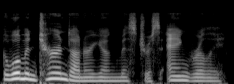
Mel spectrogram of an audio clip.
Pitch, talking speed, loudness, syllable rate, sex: 190 Hz, 205 wpm, -21 LUFS, 5.9 syllables/s, female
